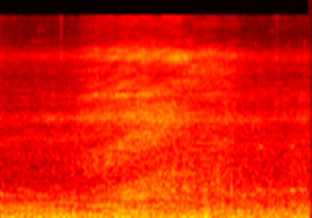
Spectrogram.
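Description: A motorcycle passes close by.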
